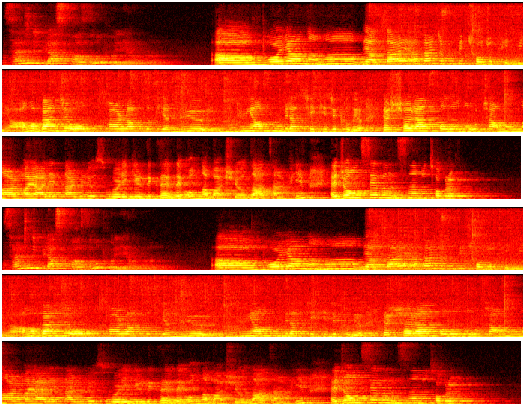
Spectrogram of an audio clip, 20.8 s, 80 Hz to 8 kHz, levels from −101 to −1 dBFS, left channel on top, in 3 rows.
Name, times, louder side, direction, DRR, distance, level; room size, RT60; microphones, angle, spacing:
voice 1, 0.1-2.1, equal, 85° right, -4 dB, 2.8 m, -34 dB
voice 2, 2.8-20.0, left 2 dB, 60° left, 5 dB, 0.9 m, -23 dB
sound 1, 4.8-13.7, equal, 5° right, 1.5 m, -40 dB
12.0 x 7.0 x 3.3 m, 1.2 s
head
